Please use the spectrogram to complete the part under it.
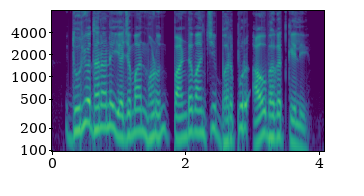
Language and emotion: Marathi, neutral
